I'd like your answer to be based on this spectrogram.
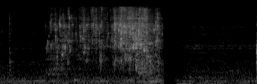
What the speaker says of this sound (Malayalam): ഇപ്പം നമുക്ക് ഇതിലേക്ക് വെള്ളം ഒഴിച്ച് കൊടുക്കാം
